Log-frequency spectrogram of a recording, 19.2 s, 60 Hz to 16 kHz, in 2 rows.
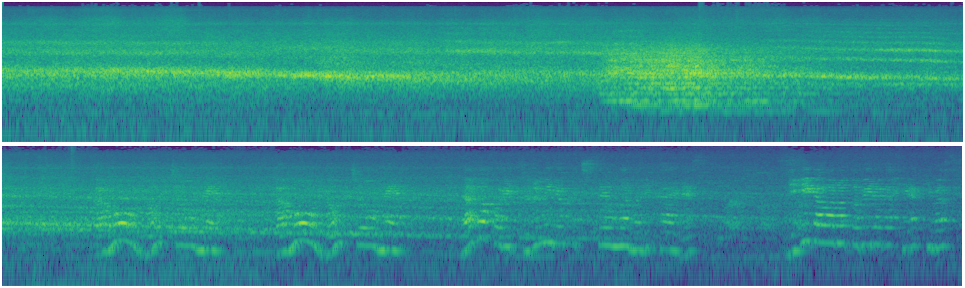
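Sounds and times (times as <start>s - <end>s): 
subway train rumbling: 0.0s - 19.2s
subway train tonal whine: 6.0s - 9.9s.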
